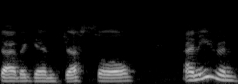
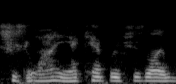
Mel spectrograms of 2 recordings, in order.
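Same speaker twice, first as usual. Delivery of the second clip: spiteful, mean, catty half-whisper; 9 dB quieter than usual. Retelling what Erin said about Brynn during her story: imitating Erin's mean half-whisper. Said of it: "being mean, kinda whispering to Ubah".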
